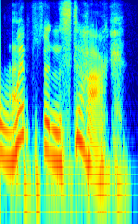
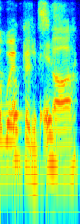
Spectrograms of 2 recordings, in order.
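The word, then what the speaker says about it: Wipf and Stock: There's a P and there's an – yeah, it's – Oh, Whippenstock. – Yeah, Whippenstock. Okay. – Is that how you do it? – As if the P and F were a PH, like a sound.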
